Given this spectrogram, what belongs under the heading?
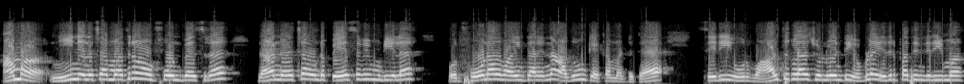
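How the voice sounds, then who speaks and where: A hurt young man in a cartoon who sulks and then coaxes, voiced by a man. His voice sits a little high, and he pushes his point with insistent, pleading persistence. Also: a little fast, a little mellow, close to an everyday voice, low-quality recording. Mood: sulking. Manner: sulky, pushy, coaxing. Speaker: cartoon voice actor. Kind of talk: animated village drama voicing.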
